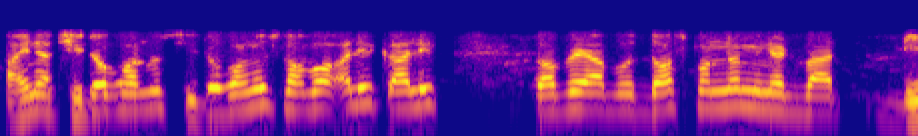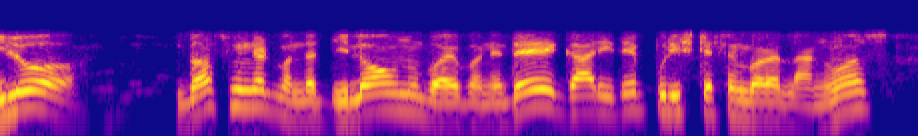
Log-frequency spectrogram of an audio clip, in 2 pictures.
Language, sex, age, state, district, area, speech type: Nepali, male, 45-60, West Bengal, Darjeeling, rural, conversation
